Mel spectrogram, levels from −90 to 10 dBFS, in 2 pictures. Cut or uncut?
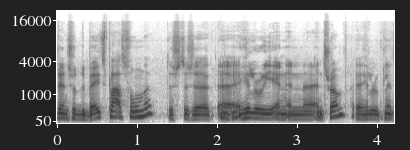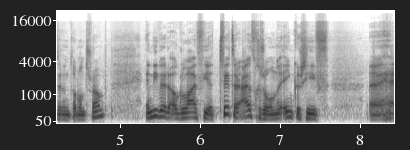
cut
